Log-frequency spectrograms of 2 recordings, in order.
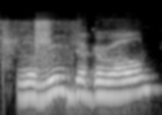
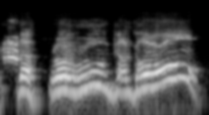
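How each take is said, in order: First: It is said with an American accent. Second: It is said with a nasal French accent. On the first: "he was asking like" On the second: "they have that nasal sound"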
